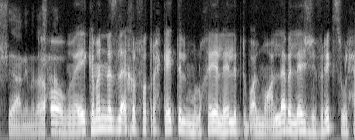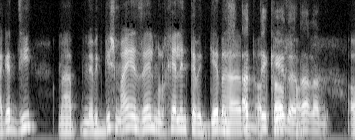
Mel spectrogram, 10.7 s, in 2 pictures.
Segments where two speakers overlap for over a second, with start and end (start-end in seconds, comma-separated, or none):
8.6-9.9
